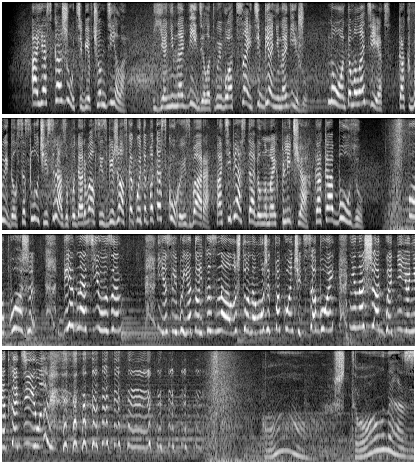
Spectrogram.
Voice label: RUS

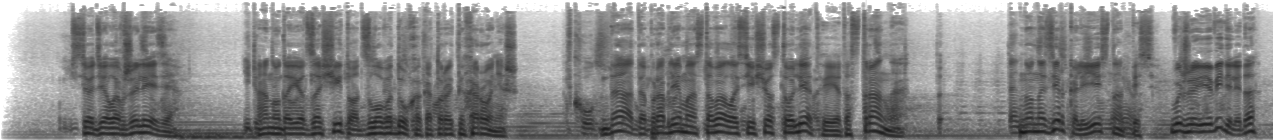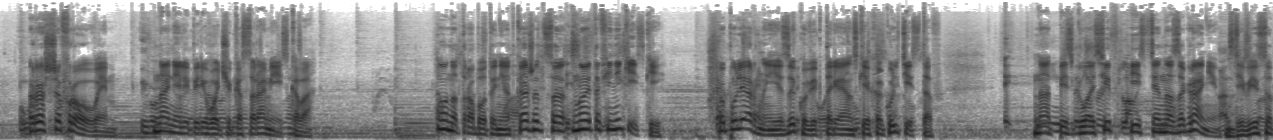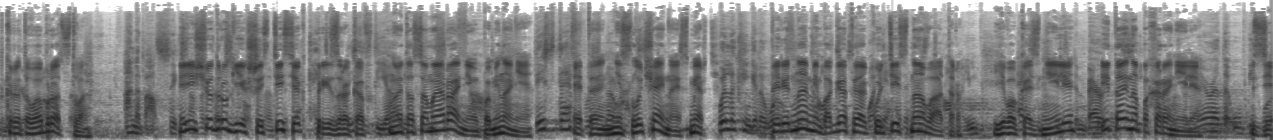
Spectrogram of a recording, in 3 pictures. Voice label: RUS

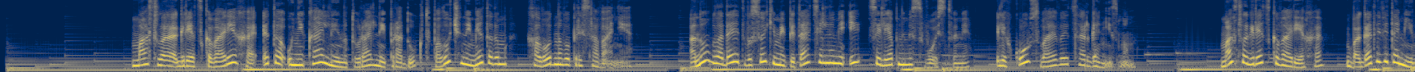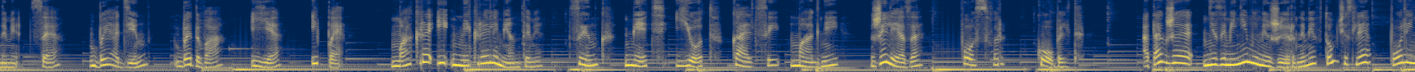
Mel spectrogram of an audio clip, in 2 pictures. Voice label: rus

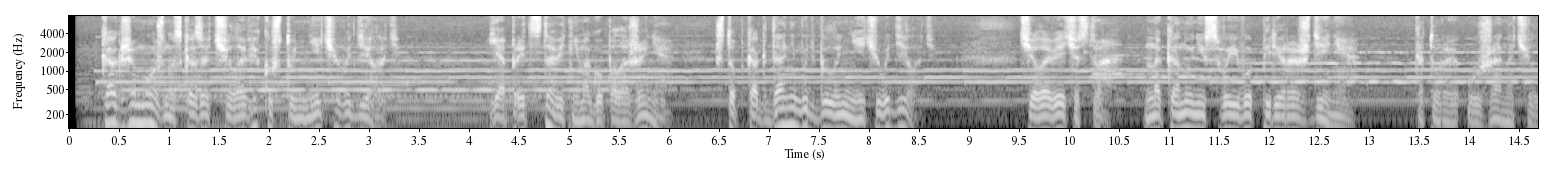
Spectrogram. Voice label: rus

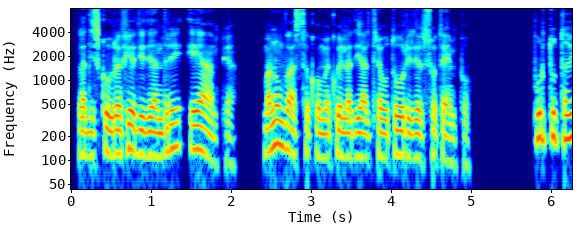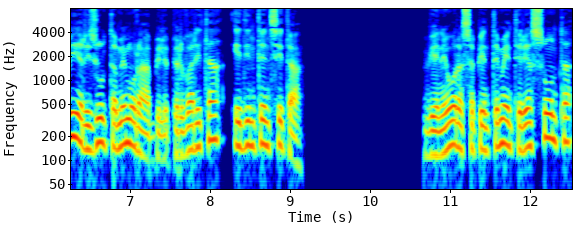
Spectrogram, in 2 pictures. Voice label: italian male

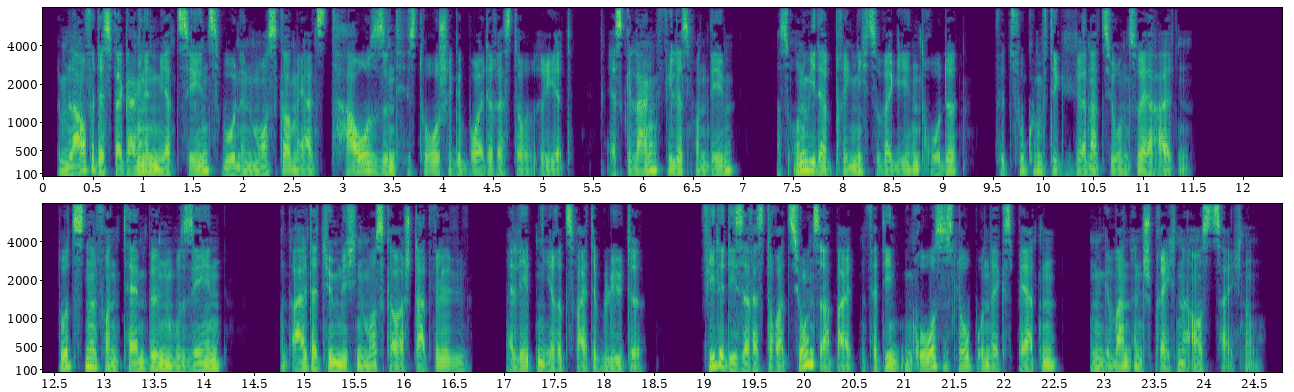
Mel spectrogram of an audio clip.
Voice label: german male

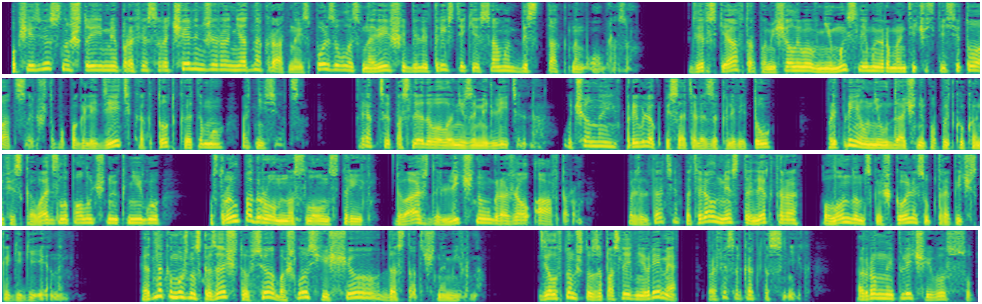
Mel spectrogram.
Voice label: russian male

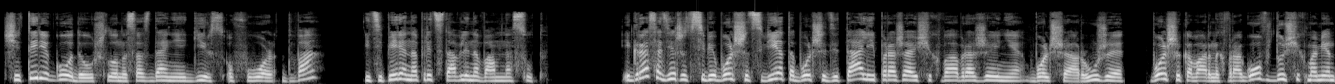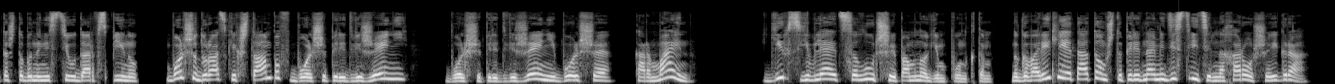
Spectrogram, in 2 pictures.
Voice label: russian female

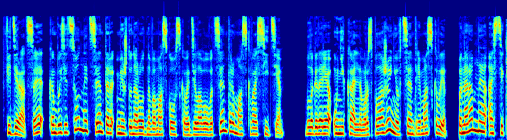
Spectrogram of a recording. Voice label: russian female

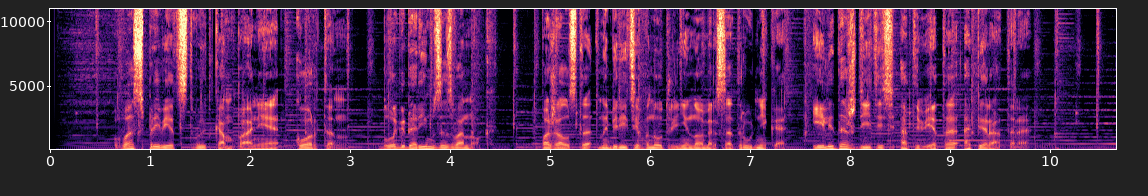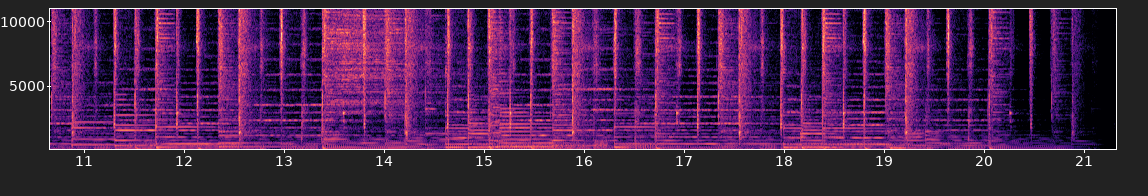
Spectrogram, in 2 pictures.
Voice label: ivr

